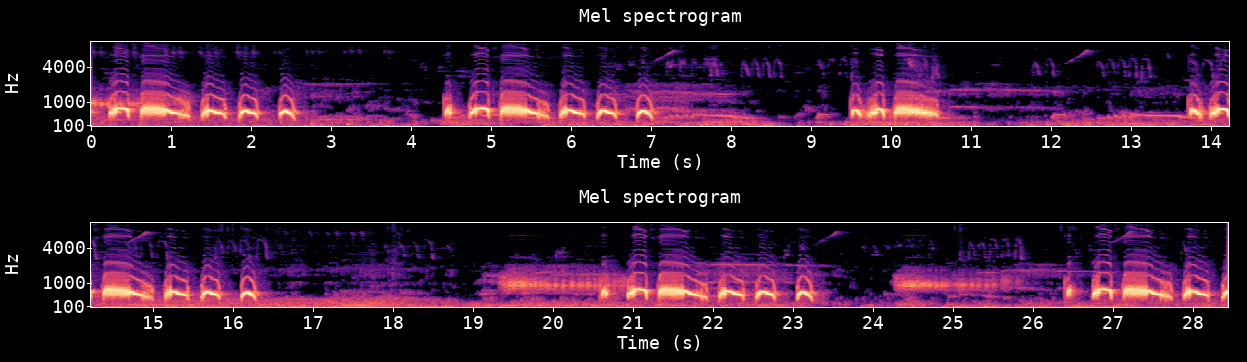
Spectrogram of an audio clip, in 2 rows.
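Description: Spotted dove (derkuku), a 'kuk 3' song-type bird, cooing its song. Six phrases come about every four to six seconds, each a soft higher note followed by a quick run of short, rounded coos.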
